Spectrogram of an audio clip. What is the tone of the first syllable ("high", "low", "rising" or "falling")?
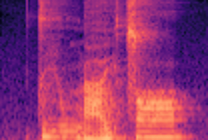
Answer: high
